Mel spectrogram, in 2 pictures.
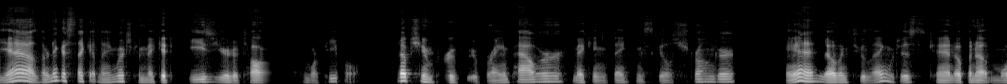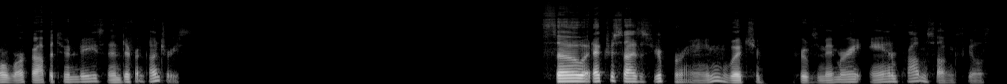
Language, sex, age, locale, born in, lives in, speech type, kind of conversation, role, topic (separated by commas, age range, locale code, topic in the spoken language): English, male, 30-34, en-US, United States, United States, read, expert-assistant, expert, What are the advantages of learning a second language?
